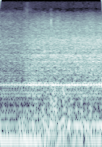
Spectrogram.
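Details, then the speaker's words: Sailboat's auxiliary engine running under way crossing the Gulf Stream in rough conditions: steady, even low hum with constant tone, no knocks or misses; normal running. "if you can hear that beautiful humming we've got the engine running"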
